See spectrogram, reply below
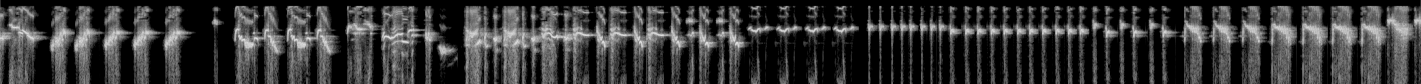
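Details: Siberian rubythroat, a small insect-eating songbird, pouring out a long, varied chattering song: scratchy mixed notes, then a rapid trilled series of high thin ticks, ending with jumbled warbling phrases, noise reduced.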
